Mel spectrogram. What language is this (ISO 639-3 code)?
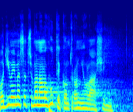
ces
